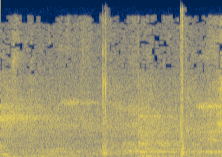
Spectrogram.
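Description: Basketball bouncing twice on a wooden gym floor: two sharp thuds under a second apart.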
